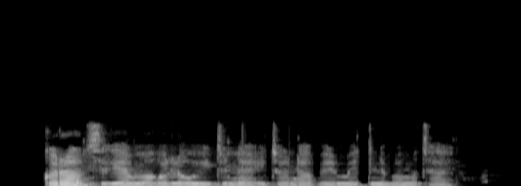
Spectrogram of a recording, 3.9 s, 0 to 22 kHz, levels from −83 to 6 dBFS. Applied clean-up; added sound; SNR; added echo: none; none; none; none.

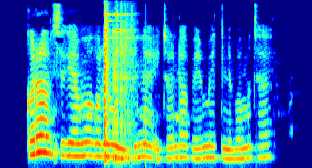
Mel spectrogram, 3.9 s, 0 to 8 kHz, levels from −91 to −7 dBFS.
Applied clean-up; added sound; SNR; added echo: none; Cutlery, silverware; 3 dB; none.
